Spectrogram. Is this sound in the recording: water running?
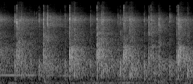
no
